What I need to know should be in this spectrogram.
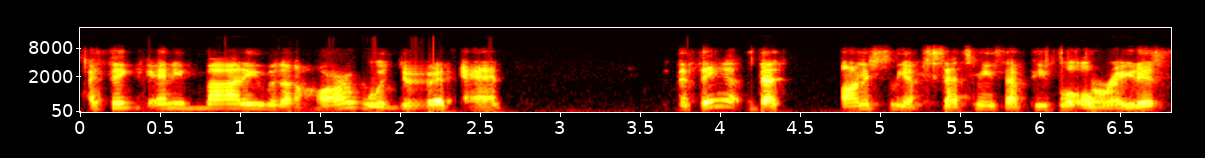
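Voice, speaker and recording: A man's voice: fairly high pitch, very animated, fairly quick, pushed and bright. Earnest man talking about comics. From Ecuador. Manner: earnest, rambling, lots of restarts. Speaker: interviewee. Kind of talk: casual interview chat. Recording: dull lo-fi sound.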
